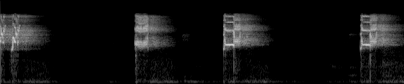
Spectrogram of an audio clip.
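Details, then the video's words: Lovebird in lively, constant 'gacor' singing, giving four harsh, high, sharp chirp bursts, each about half a second long, spaced one to one and a half seconds apart, with a faint low rumble underneath. "lovebird gacor sekali burung ocean"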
